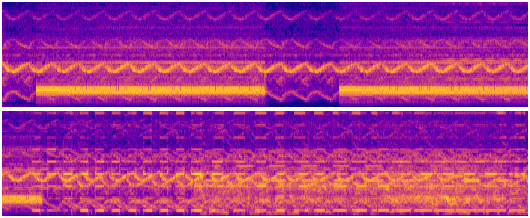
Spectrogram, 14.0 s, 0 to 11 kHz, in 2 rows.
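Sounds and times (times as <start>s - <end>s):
falling siren sweep: 0.0s - 14.0s
steady high alarm tone: 0.0s - 14.0s
warbling alarm tone: 6.8s - 14.0s.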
